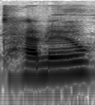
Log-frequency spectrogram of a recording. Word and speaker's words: Temu: guys see the um Super Bowl ad where it said temu and everybody's like my whole life I've been saying teu wrong it's temu okay let's do this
